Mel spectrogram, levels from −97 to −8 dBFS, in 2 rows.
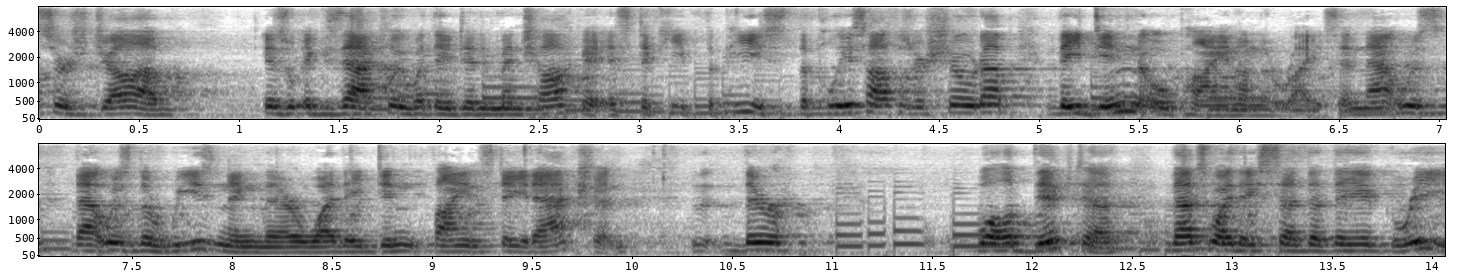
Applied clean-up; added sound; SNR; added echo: none; Guitar; 14 dB; reverberation time 0.8 s.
